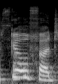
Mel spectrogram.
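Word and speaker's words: Guildford: uh the UK in Guilford do you know it's like more Gilford yeah guilford's like not far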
